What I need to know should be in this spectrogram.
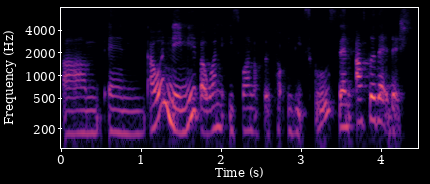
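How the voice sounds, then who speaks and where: A woman's voice: lowish voice, expressive, a little fast, a little mellow, breathy edge. A woman from Malaysia co-hosting a podcast, candid and joking about herself. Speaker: podcast co-host. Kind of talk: casual podcast conversation.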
